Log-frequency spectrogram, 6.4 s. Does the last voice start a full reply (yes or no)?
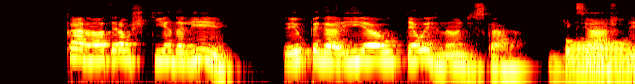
yes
